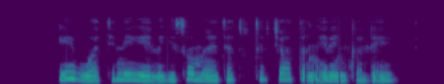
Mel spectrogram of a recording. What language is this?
Kalenjin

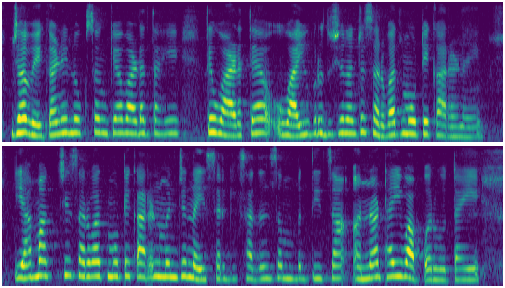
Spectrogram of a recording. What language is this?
Marathi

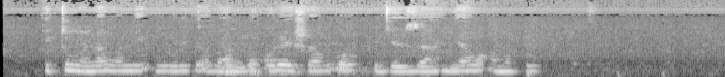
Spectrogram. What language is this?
Kinyarwanda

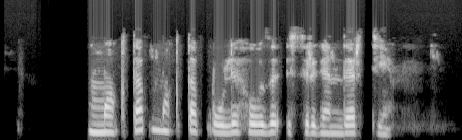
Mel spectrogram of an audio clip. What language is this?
Bashkir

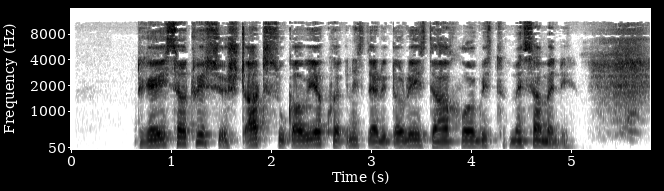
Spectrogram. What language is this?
Georgian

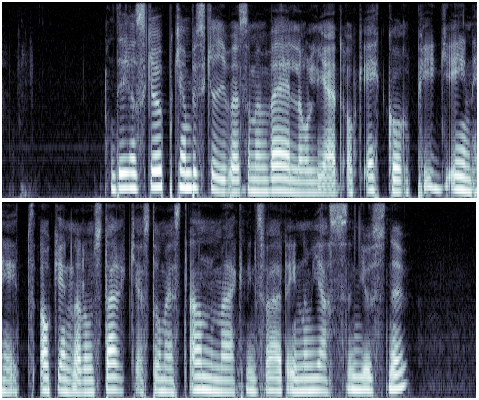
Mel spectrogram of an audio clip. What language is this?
Swedish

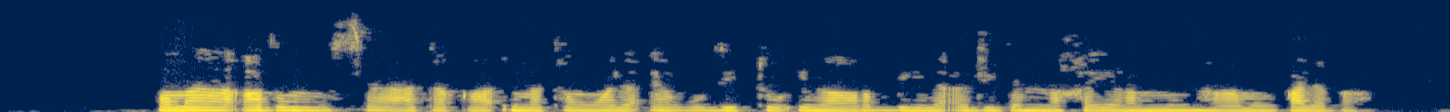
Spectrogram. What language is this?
Arabic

